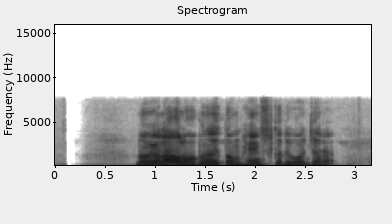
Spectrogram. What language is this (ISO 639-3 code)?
sun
